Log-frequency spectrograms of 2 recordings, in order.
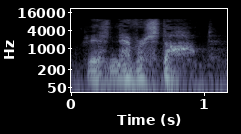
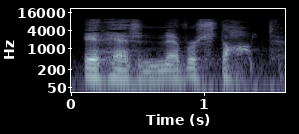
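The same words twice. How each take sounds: First: Near-whisper, very low and soft; barely voiced, solemn repeat; whispered echo. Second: Low, slow, soft statement; quiet, weighty and unhurried; hushed solemnity. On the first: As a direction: let it sink to a whisper. Preacher repeats it as hushed echo. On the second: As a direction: drop low and slow for a grave answer. Preacher's solemn answer, then repeated. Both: Real, not acted.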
